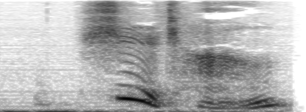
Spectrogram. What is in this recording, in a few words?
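"shi4chang3", Mandarin Chinese; 市场; shìchǎng; 市場、マーケット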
